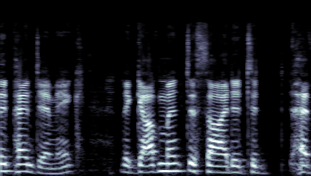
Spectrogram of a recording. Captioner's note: speaking French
